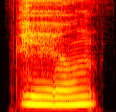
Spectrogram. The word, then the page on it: 仍: réng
